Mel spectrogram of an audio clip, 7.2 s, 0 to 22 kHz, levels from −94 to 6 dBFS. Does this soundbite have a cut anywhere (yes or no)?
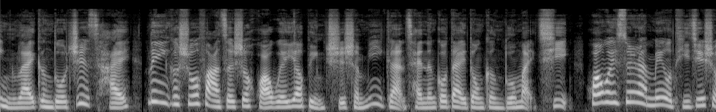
yes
